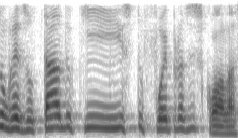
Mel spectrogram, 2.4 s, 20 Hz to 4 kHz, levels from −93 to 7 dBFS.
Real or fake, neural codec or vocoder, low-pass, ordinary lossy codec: real; none; 3.6 kHz; none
